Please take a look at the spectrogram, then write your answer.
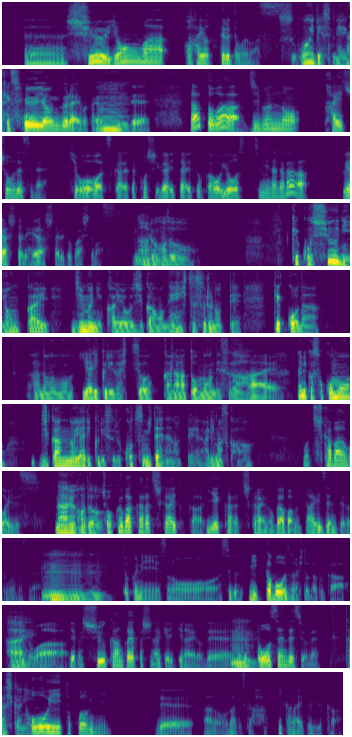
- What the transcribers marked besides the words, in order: other background noise; chuckle; "多分" said as "ばぶん"
- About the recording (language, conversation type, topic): Japanese, podcast, 自分を成長させる日々の習慣って何ですか？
